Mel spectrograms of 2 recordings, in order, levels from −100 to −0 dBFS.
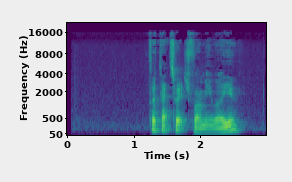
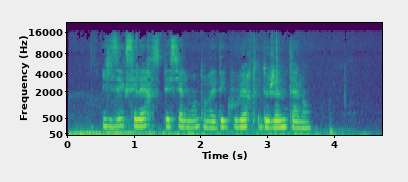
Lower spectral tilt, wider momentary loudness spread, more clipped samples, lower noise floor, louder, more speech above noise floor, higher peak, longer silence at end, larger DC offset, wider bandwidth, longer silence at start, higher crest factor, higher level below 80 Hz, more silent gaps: about the same, -5 dB/octave vs -4 dB/octave; second, 6 LU vs 17 LU; neither; first, -69 dBFS vs -48 dBFS; second, -30 LUFS vs -23 LUFS; first, 40 dB vs 26 dB; second, -12 dBFS vs -6 dBFS; first, 0.4 s vs 0.25 s; neither; about the same, 16 kHz vs 16.5 kHz; first, 1.25 s vs 0 s; about the same, 20 dB vs 18 dB; second, -78 dBFS vs -36 dBFS; neither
